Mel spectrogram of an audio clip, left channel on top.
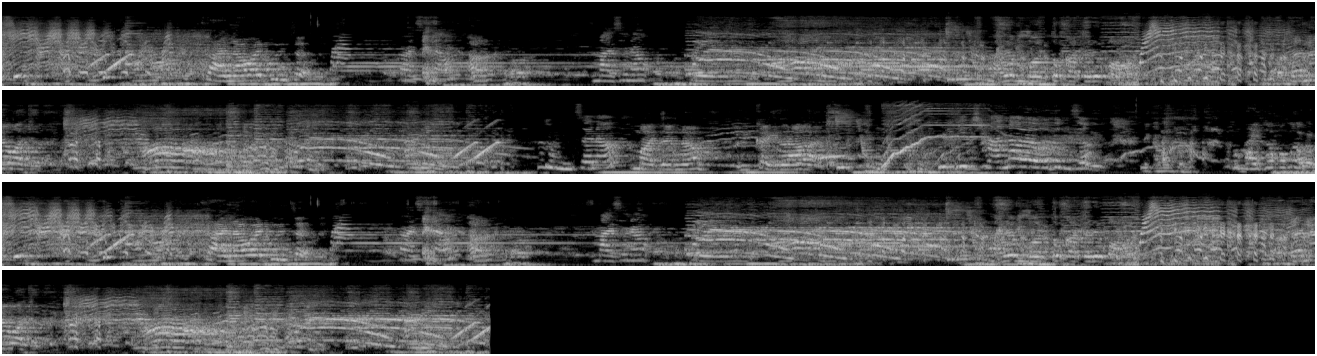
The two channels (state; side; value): drops out; right; at 18.1 s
